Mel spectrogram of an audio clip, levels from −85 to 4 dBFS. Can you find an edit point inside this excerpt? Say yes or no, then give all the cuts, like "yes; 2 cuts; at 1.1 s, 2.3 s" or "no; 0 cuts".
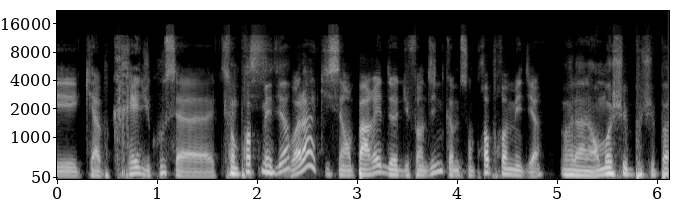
no; 0 cuts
